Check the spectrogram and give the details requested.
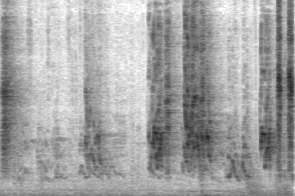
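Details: Budgerigar giving a few quick squawky chirps and buzzy notes, then two sharp high squeaks at the end.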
